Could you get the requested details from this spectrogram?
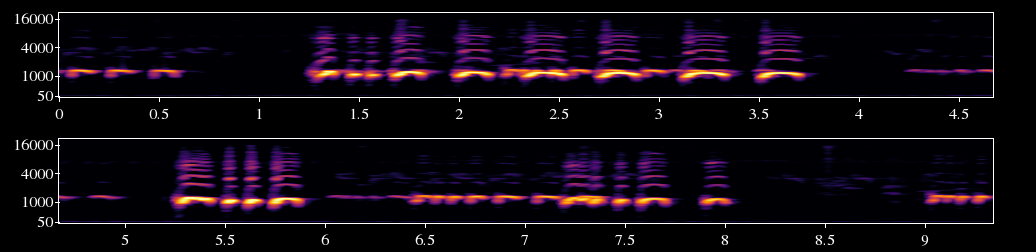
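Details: Tutor song of a prolific local zebra dove, played to coax pet doves to sing: short repeated coos break into fast runs of bright, clipped cooing notes, then pauses and resumes in lively bursts. A faint low hum lies underneath.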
